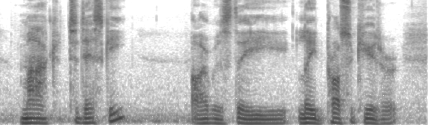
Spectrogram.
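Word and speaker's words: Tedeschi: perhaps before we begin the correct pronunciation of my name Mark teski I was the lead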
